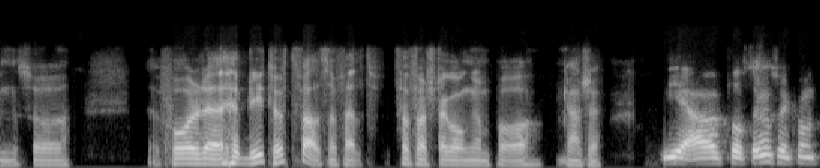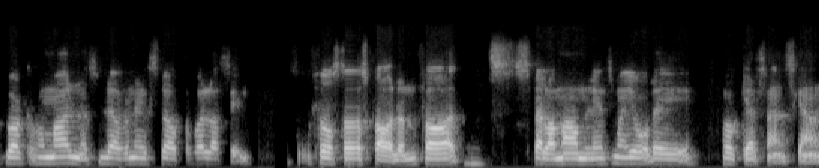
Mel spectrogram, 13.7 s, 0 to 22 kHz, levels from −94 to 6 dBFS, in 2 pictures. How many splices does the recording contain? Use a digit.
1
